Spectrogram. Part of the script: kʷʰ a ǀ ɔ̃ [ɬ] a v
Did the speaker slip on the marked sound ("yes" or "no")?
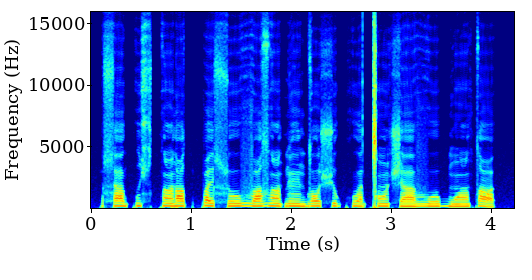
yes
